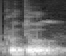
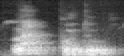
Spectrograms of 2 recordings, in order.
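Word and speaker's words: نَعْبُدُ: Jadi ingat siapa yang sering membaca iyaka budu berarti hurufnya berubah hamzah ini ya. Ini loh begini loh. Nah, ini loh. Nah, nak budu na'budu itu iyaka na'budu berarti huruf ini. Tapi kalau iyaka na'budu basah tenggorokannya berarti ini berarti betul.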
